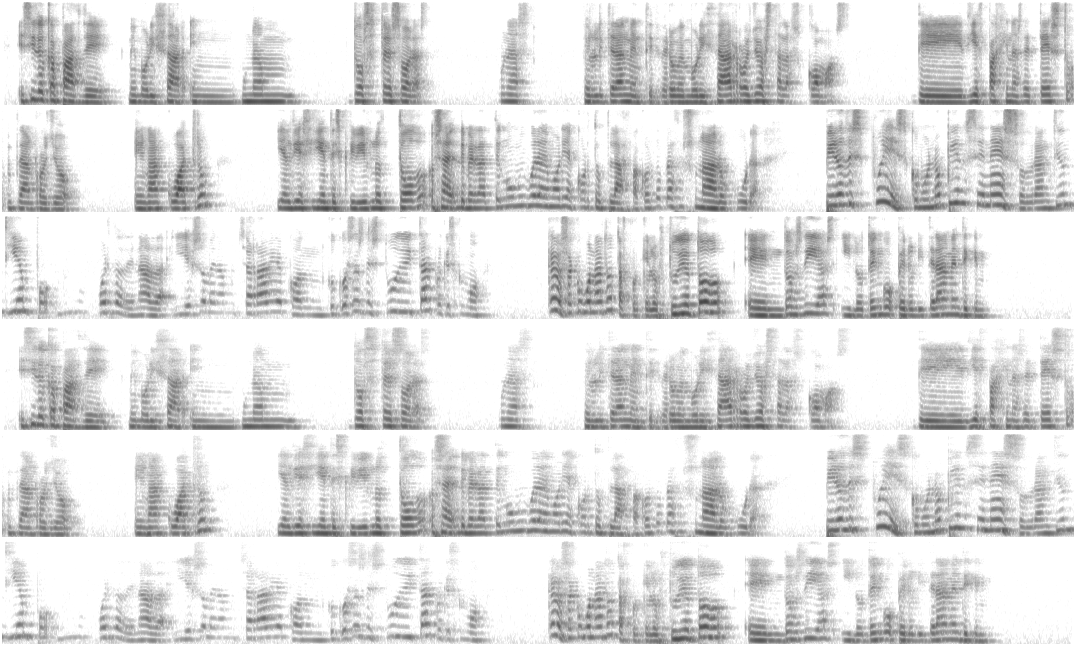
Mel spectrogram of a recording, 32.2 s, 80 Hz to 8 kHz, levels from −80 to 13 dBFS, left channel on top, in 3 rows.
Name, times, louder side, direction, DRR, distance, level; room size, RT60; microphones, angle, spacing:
voice 1, 0.2-3.0 3.5-4.2 5.0-5.3 5.8-8.4 9.2-11.4 12.0-12.8 13.5-18.3 19.0-23.7 24.0-26.2 26.9-31.3, left 3 dB, 85° left, 1.1 m, -28 dB
7.2 x 7.1 x 3.1 m
head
